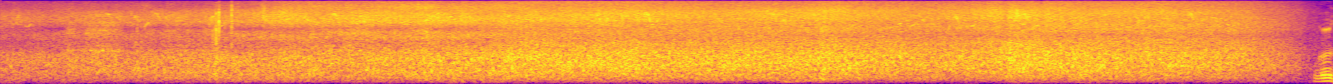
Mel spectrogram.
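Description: Sea waves washing against a rocky shoreline, a steady rush that swells over the first few seconds.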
